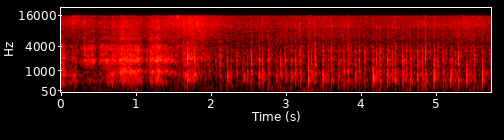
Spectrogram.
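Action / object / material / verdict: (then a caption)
tap / small cardboard box / cardboard / none. A small, hollow, cube-shaped dark navy cardboard gift box is held in the hand near the ear and scratched and tapped with the fingertips and nails. The first two seconds are a soft, breathy scratching, followed by a quick run of light, dry taps with a hollow mid-range tone. Each tap dies away almost at once, and the whole clip stays quiet.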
